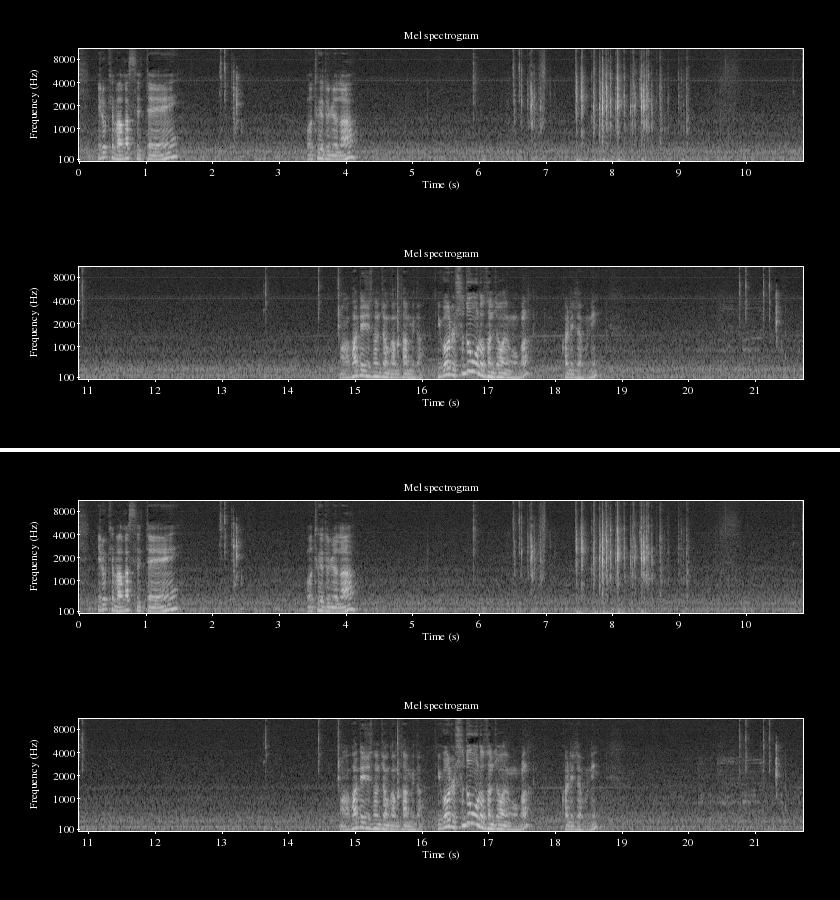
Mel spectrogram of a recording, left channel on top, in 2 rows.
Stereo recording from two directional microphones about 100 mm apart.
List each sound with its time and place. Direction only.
0.3 s speech: 5° left (ahead or behind)
3.4 s speech: 5° left (ahead or behind)
7.4 s typing: centre (ahead or behind)
14.7 s speech: 5° left (ahead or behind)
20.8 s typing: 15° right (ahead or behind)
